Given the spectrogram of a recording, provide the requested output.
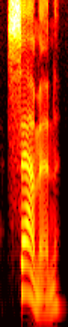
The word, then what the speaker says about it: salmon: We've got calm, folk, salmon, half, chalk, and that super tricky one, psalm.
